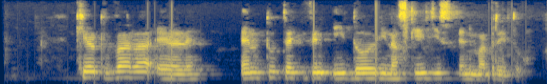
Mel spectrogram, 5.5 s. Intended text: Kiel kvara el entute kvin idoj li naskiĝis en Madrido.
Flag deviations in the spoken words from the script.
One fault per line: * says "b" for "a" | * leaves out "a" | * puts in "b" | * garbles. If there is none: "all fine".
all fine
